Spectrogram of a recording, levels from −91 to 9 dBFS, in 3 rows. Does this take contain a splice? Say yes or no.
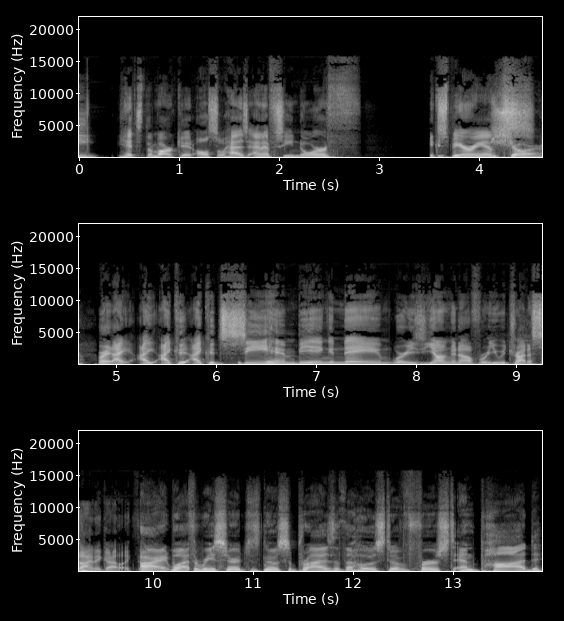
yes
